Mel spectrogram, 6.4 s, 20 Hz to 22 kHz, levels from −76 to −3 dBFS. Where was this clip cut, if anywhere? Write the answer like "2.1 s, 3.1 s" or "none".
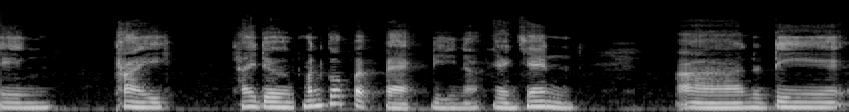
2.2 s, 3.6 s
